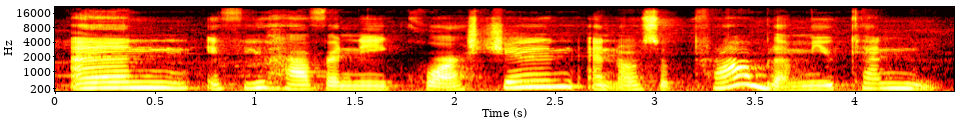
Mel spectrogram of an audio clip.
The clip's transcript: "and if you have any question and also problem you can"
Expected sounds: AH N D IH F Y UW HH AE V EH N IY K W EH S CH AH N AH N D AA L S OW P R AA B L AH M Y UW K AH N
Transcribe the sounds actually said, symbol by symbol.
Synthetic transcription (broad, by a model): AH N IH F Y UW HH AE V EH N IY K W EH S CH AH N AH N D AA L S OW P R AA B L AH M Y UW K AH N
